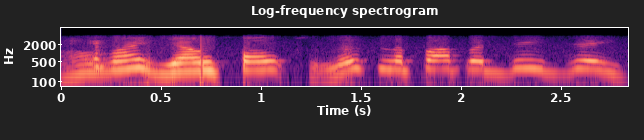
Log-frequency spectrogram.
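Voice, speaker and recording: A woman's voice: high-pitched, moderate pace. Casual woman co-host, thin phone-like audio. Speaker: talk show co-host presenting weird news. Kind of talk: casual news reading with banter.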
